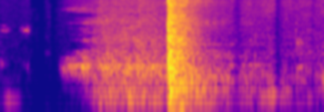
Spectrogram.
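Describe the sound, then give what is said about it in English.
A door is opened with a creaking, rustling sweep, then a sharp knock of the latch or frame partway through, and the movement trails off quietly. Nobody speaks. “I got to open the door.”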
